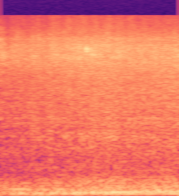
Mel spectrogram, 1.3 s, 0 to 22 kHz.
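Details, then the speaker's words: 1991 Corvette ZR1 with LT5 V8 and 16 injectors: deep, uneven, lumpy idle, running poorly once the secondary injector system is switched on; scope shows shorted secondary Multec injectors causing the misfire. "and you can see the engine is running poorly"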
